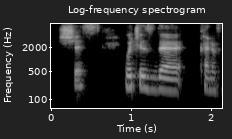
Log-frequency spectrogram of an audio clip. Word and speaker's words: schist: with was made from Manhattan schist I think that's how you say it schist which is the kind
